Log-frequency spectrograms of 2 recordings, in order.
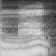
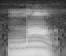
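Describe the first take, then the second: First: Both the m and the gh are light. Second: Both the m and the gh are heavy. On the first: "Jangan ghain ditipiskan sehingga bunyinya mag" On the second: "jangan mimnya ditebalkan sehingga bunyinya mog"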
